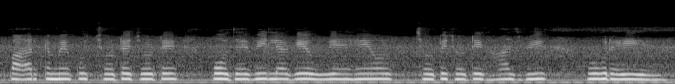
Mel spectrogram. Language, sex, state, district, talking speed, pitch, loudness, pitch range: Hindi, female, Bihar, Madhepura, 140 wpm, 245 Hz, -14 LUFS, 240-250 Hz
